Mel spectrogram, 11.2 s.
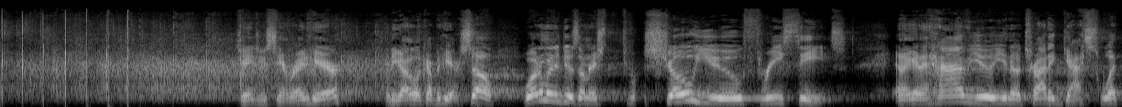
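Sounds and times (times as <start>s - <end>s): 
round of applause: 0.0s - 4.9s
speech: 2.4s - 11.2s.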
